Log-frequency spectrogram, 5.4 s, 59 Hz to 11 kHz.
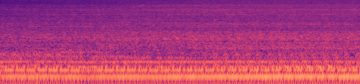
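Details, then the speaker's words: Barn-find 1967 Chevrolet KC10 truck, carbureted engine that had sat a long time, idling after a flooded start: even steady low rumble with an unbroken beat and no misses or knocks, purring smooth, normal idle. "It sits there, purrs, smooth."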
